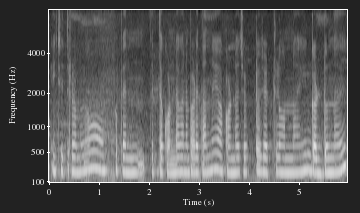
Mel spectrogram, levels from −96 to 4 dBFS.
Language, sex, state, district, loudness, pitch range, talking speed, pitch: Telugu, female, Telangana, Karimnagar, -19 LUFS, 200-225 Hz, 140 wpm, 205 Hz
